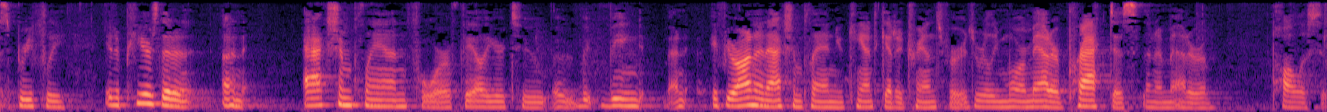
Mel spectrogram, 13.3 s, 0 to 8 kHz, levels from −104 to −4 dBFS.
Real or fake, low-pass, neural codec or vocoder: real; 7.2 kHz; none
